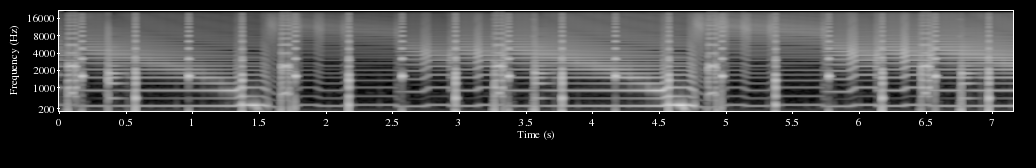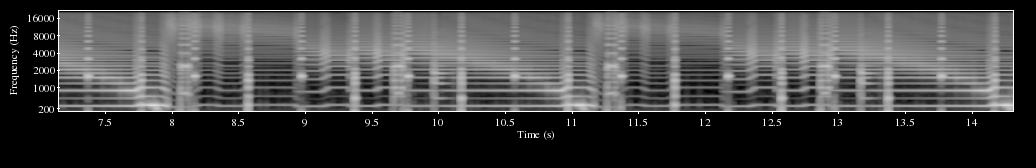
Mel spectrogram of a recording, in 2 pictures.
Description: sid CSG8580; Acid Dreams

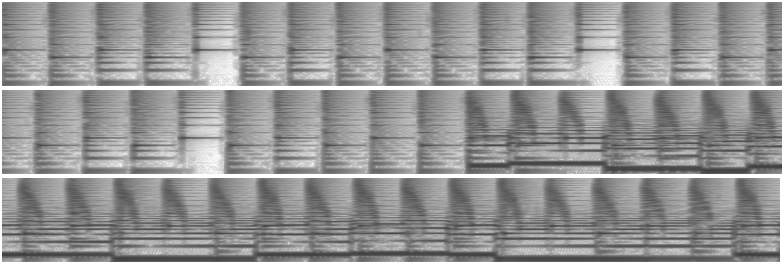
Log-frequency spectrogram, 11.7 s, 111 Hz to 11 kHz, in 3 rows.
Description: Small Tune sid CSG8580R5; hvsc

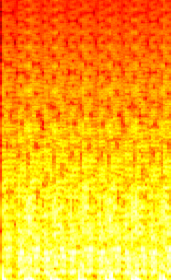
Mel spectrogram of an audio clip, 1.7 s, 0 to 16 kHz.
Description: Boing, MOS6581R4; hvsc

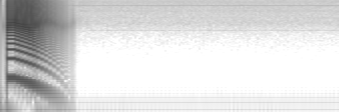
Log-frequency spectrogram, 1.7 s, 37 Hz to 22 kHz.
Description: Shuffle, CSG8580R5

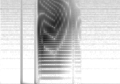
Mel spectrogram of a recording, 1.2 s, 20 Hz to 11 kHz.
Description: Shuffle, CSG8580R5

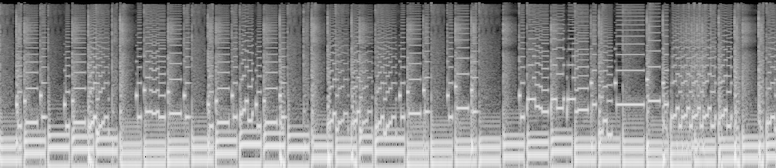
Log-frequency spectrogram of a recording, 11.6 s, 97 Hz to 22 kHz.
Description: Organ Blues, MOS6581R4; sid

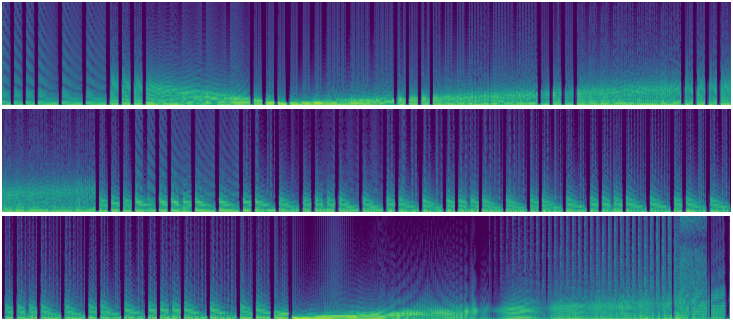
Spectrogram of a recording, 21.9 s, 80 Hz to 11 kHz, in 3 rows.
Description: Remix sid CSG8580R5; hvsc

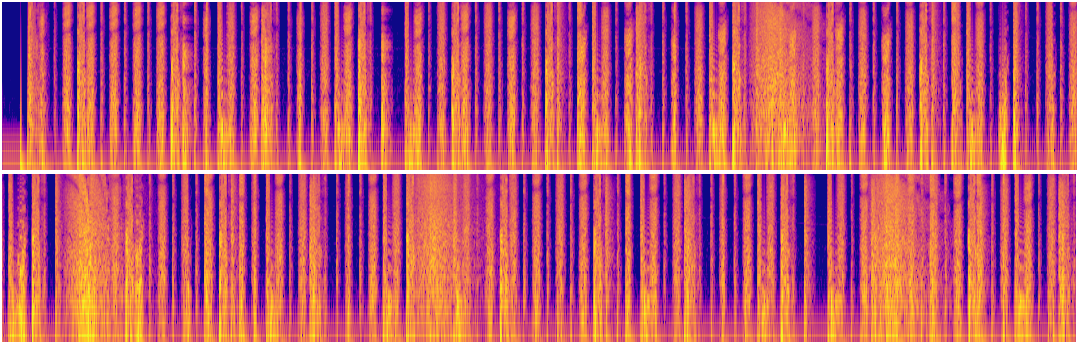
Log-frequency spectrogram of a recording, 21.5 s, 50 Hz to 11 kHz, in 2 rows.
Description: menus, sid CSG8580R5; Games Summer Edition

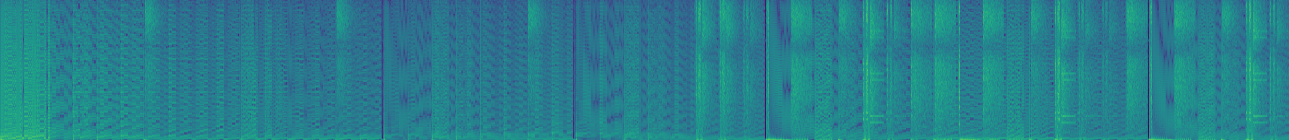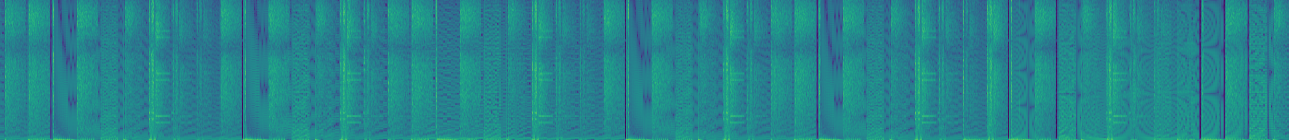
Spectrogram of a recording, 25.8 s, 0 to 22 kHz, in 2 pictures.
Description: sid, MOS6581

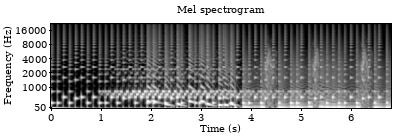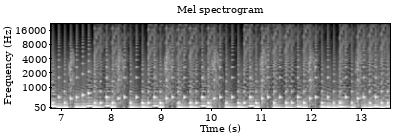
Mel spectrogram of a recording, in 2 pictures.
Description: Subbuteo, MOS6581R3

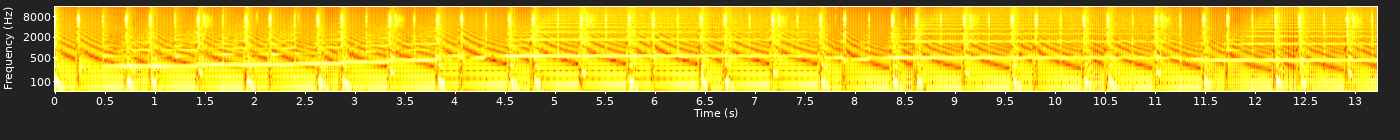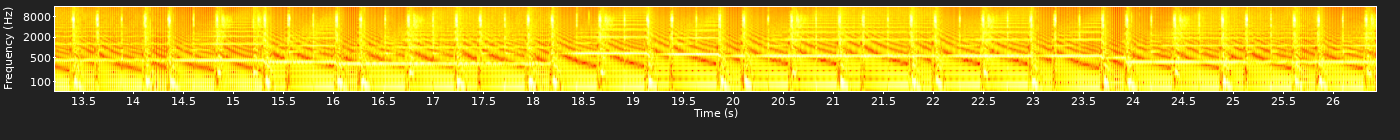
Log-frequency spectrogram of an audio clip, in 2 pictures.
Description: Panflute, MOS6581R4; sid; Panflute Magic

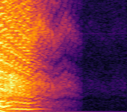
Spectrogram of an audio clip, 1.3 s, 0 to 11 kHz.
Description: SFX, MOS6581; Narco Police; MOS6581R3

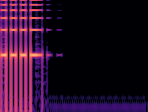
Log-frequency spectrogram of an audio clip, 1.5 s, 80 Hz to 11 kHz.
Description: Dragons Den, MOS6581R3

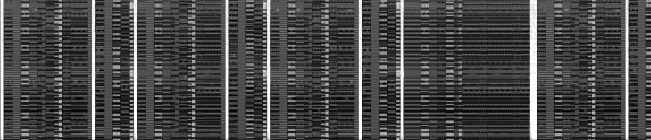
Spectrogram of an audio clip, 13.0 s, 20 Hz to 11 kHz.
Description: sid CSG8580R5; Perry Mason Mandarin Murder

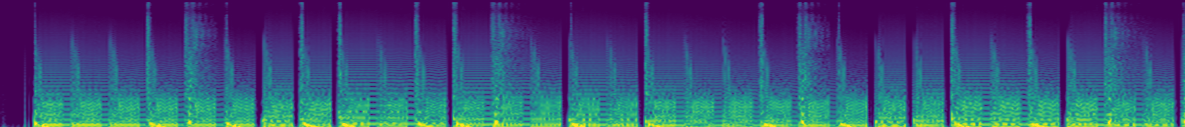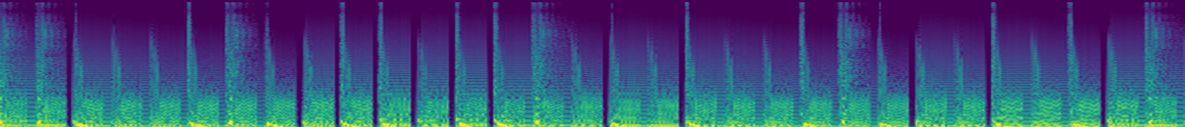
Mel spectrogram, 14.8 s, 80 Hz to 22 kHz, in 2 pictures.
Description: Slimy Depression, CSG8580R5

